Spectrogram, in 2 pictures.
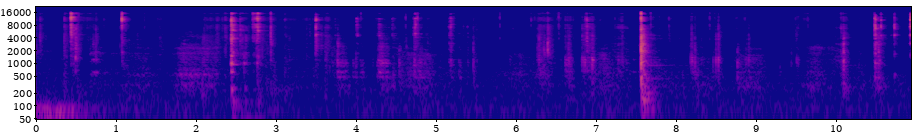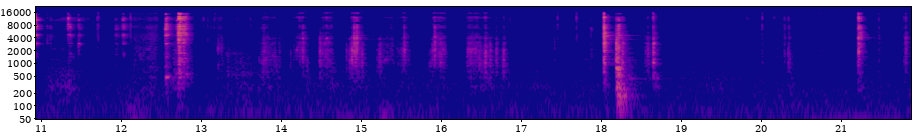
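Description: Metal parts click and clink as a bicycle headset is handled.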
